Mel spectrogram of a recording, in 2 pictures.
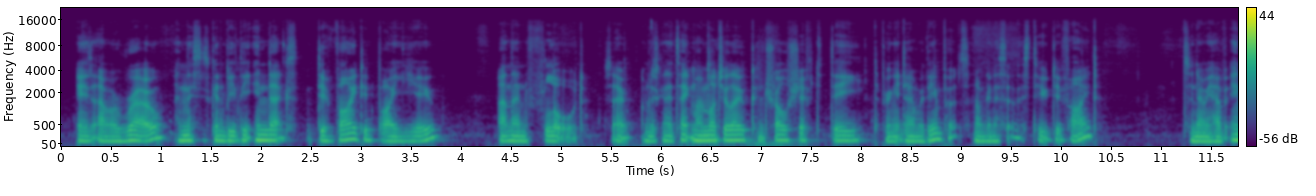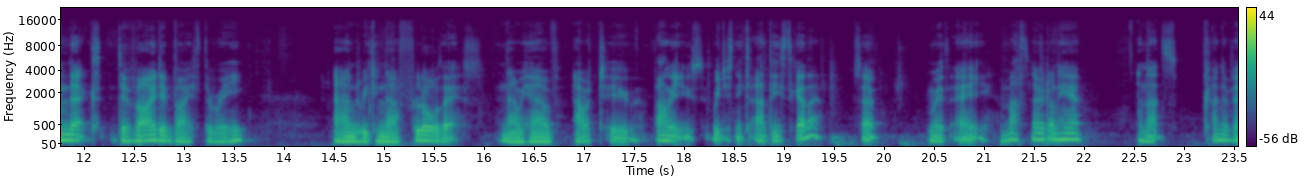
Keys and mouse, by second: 5.2 middle click, 5.5 click, 6.7 ctrl+shift+d, 8.7-10.1 drag, 13.9 middle click, 14.4 click, 14.8 shift+d, 15.9 click, 16.8 middle click, 17.9 middle click, 19.1 middle click, 19.6 ctrl+shift+drag, 20.6 middle click, 21.1 ctrl+shift+click, 21.1 ctrl+shift+right click, 22.0-22.4 drag, 22.4 ctrl+middle click.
